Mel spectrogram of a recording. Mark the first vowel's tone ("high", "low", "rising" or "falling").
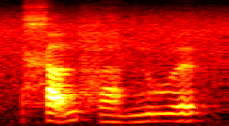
rising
